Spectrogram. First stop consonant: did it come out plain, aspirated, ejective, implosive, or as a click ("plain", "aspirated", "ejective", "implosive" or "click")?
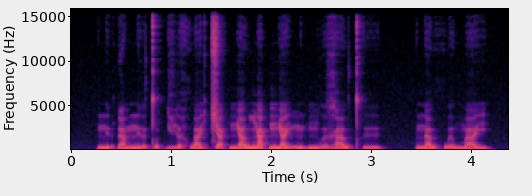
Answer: implosive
